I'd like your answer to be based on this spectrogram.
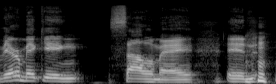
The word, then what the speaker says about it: Salome: by the way, I'm not correcting you. It's just you're pronouncing it the way they pronounce in the movie. It's Salome. – Salome. – That's how you say it.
